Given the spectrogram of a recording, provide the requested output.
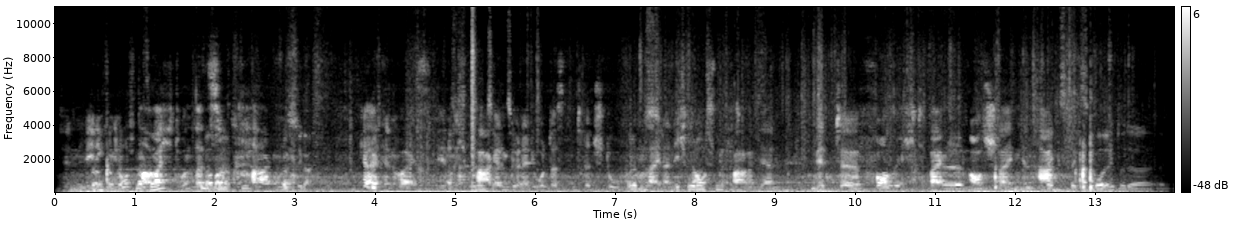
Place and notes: hagen, die unterste Trittstufe - trittstufe 4
14.01.2009 19:33 ICE Köln -> Berlin
Hauptbahnhof, Deutschland, 14 January 2009, 19:33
